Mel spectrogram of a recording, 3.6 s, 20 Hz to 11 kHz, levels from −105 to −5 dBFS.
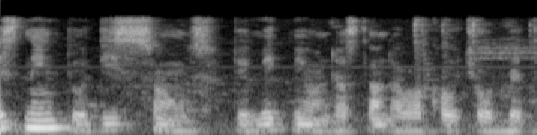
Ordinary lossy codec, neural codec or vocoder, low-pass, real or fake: none; none; 7.2 kHz; real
